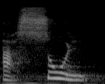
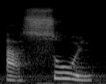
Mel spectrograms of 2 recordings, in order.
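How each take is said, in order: No difference in how they are said.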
